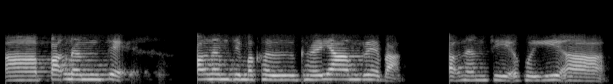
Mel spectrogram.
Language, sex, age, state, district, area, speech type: Manipuri, female, 18-30, Manipur, Kakching, rural, conversation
